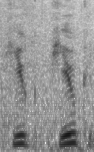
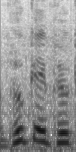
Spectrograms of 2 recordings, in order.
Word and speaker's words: Pukei-Pukei: the language barrier because the native pronunciation is essentially the same thing except for us they threw in an extra eye at the end because i guess puke puke just isn't as elegant puke puke they are very territorial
